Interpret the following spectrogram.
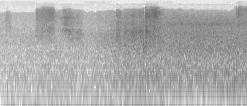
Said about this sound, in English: On this beach in Chile, where most people only see sand and waves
